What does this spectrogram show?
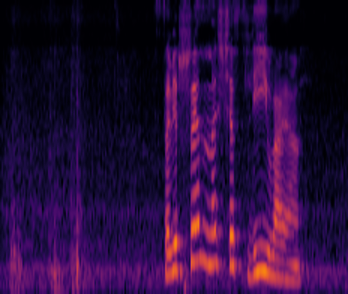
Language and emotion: Russian, positive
